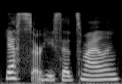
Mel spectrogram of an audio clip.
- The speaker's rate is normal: No, fast, 245 wpm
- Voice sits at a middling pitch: No, high, 230 Hz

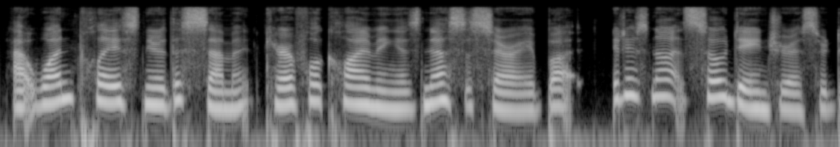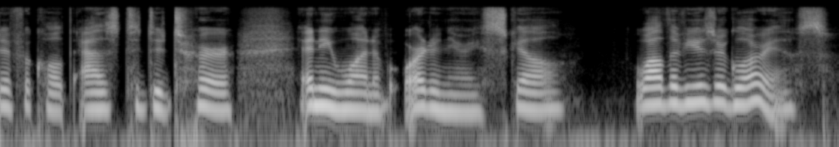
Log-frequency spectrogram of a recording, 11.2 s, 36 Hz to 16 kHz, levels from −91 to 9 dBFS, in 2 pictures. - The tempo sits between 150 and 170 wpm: Yes, average, 165 wpm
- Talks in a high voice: Yes, high, 200 Hz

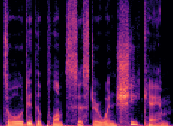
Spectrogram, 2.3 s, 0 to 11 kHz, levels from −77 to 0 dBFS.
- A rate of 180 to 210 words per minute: Yes, fast, 205 wpm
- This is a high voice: No, low, 110 Hz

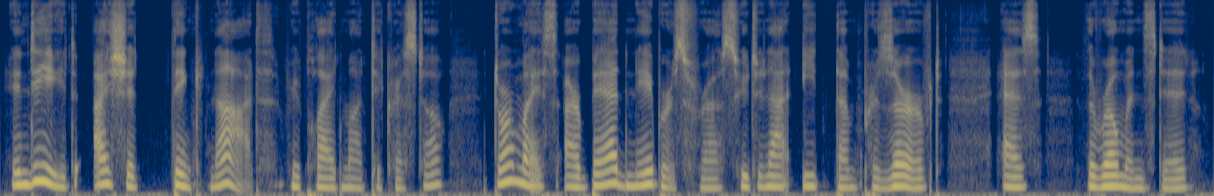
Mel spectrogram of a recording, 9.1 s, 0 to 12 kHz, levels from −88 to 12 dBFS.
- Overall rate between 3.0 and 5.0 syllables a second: Yes, 4.9 syllables/s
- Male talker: No, female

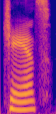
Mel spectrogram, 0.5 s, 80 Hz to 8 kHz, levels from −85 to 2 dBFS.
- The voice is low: No, high, 210 Hz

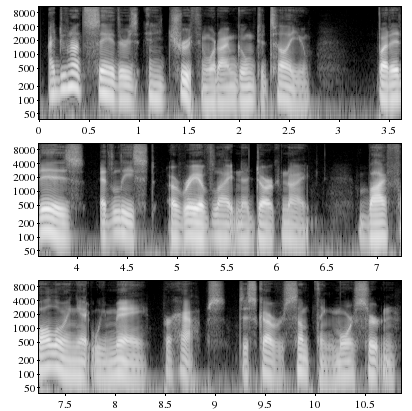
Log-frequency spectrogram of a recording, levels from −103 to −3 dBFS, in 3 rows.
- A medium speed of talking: No, fast, 215 wpm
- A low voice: Yes, low, 100 Hz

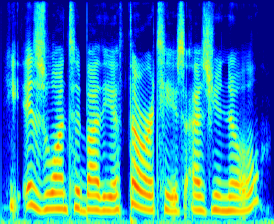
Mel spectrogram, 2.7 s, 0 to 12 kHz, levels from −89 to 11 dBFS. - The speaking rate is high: No, average, 195 wpm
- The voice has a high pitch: Yes, high, 230 Hz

